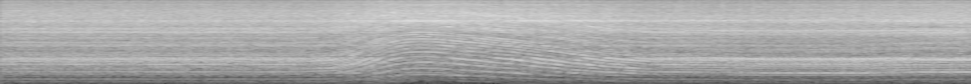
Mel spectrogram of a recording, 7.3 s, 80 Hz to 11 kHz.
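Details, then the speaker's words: 2004 Honda Civic LX 1.7L at idle: a high whirring whine that rises and falls with quick revs and follows engine speed. The owner is fairly sure the alternator front bearing is shot, though a power steering pump was also suspected. "noise that it's creating pretty sure the front bearing on it is shot"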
